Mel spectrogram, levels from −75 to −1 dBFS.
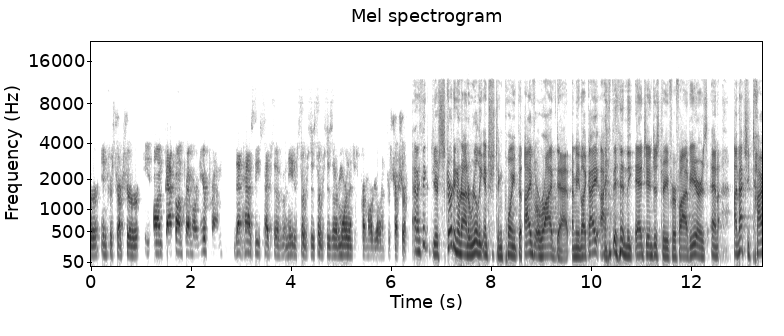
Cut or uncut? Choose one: cut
